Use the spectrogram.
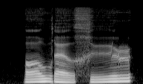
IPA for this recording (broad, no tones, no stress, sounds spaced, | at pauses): ɔ w ɾ œ ʊ̯ x ʉ ɭ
